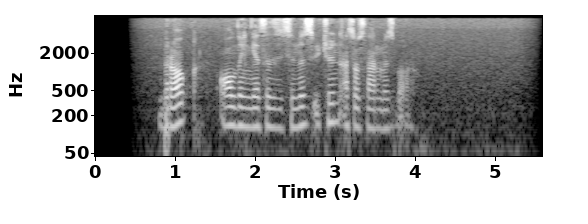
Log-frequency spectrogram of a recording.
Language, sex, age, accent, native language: Uzbek, male, 18-24, Andijon, Uzbek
